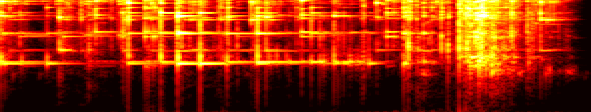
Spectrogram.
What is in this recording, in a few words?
Cowbell Chain, Percussion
